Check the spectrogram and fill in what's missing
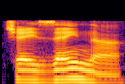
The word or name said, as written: Cesena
